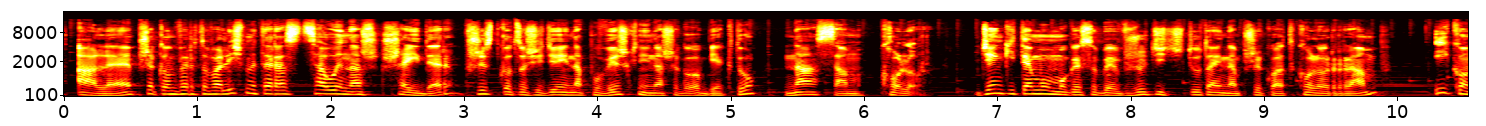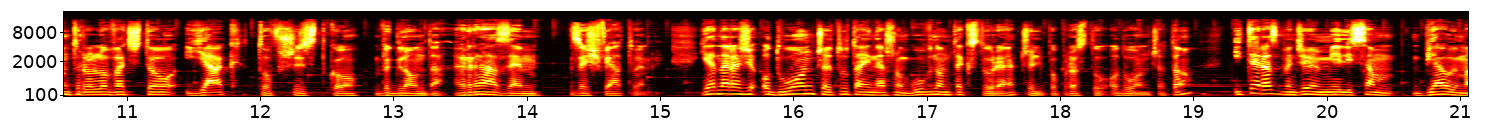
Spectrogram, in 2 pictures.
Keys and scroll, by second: 6.7 ctrl+z, 7.4 shift+a.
